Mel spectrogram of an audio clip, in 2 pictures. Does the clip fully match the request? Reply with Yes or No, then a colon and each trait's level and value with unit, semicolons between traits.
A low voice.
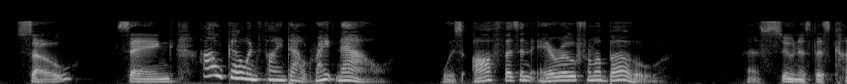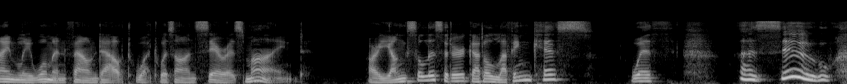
No: medium, 150 Hz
